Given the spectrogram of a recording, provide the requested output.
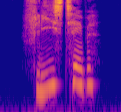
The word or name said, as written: fleecetæppe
